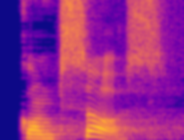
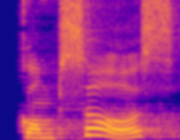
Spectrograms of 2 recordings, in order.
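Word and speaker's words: κομψός: And even though writing it isn't that hard, saying it is a little tricky, since you have to combine the m and the ps sounds. For the moment though, let's concentrate on the writing part. Kompsos.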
